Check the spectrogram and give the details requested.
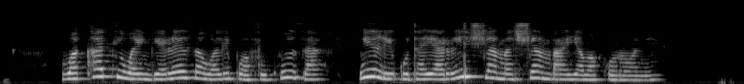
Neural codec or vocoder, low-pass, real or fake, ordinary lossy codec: codec, 16 kHz, 4.8 kbps, FACodec; 7.2 kHz; fake; AAC, 48 kbps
